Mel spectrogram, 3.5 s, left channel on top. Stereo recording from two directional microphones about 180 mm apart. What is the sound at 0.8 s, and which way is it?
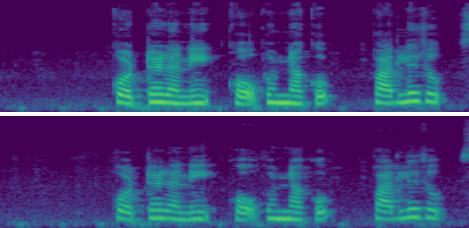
A woman's voice, 20° left (ahead or behind).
